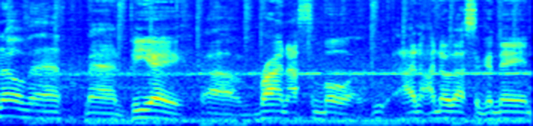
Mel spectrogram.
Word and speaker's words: Asamoah: So, first of all, people don't really realize my name is not really, like, it's pronounced kind of differently. Okay. It's actually pronounced Asamoah.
